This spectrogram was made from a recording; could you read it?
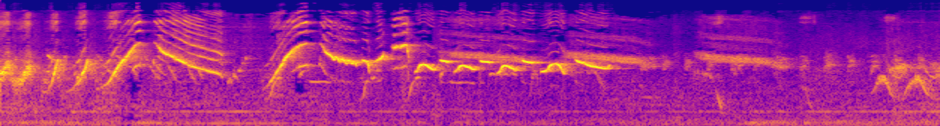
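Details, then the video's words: Song of the Chinese hwamei, Garrulax canorus: steep whistled sweeps climbing high, followed by quick repeated warbling notes, then quieter phrases fading toward the end. "Birds Garrulax canorus: Singer yellow mouth - wonderful birdsong"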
